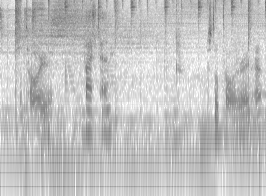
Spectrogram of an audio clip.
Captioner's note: shimmering tone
